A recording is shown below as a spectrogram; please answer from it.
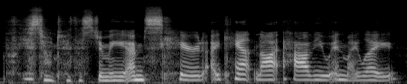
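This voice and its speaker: A woman's voice: medium pitch, fairly even intonation, unhurried, background noise, close to an everyday voice. A young woman acting in an audio drama as a heartbroken, emotional girlfriend pleading with her boyfriend. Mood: scared, pleading.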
